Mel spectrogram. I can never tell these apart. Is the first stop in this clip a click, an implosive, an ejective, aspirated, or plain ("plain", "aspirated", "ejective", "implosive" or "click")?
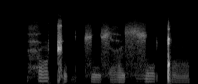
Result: click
